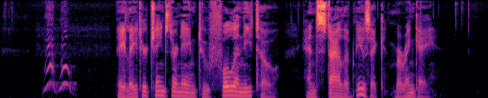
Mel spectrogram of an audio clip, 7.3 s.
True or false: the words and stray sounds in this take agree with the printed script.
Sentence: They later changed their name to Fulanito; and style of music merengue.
false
